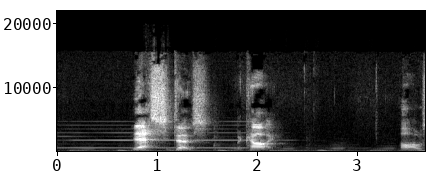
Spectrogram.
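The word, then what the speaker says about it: Nakai: You must be Nikai. Nikai? Doesn't Kai have an A in it? I may be wrong. Yes, it does. Nikai. Oh, I was saying Nikki then.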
